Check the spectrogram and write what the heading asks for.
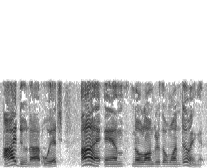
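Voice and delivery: both I's punched at the start of each phrase; emphatic opening I each time; stress on I, twice. Shown as a demonstration. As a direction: hit each I hard, then ease off.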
